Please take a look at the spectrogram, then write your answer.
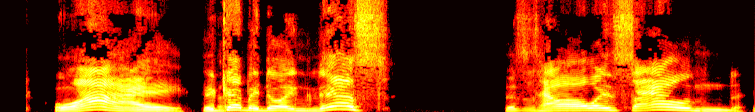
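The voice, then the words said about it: Hoarse cartoon villain character voice. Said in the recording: “My voice, I don't know why, is feeling a little hoarse itself. ... Skeletor.”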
